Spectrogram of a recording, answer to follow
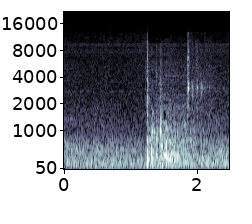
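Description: Quiet tennis-stadium ambience. A little over a second in comes a quick, irregular cluster of sharp knocks, with a few fainter ticks after it.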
